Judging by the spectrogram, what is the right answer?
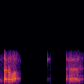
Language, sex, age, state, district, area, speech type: Tamil, female, 60+, Tamil Nadu, Virudhunagar, rural, conversation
